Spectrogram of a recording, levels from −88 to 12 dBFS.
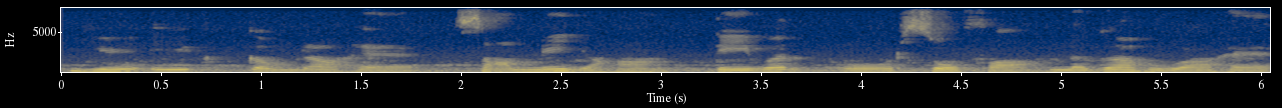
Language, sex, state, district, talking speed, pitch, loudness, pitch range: Hindi, female, Punjab, Pathankot, 120 wpm, 180 Hz, -16 LUFS, 170-210 Hz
